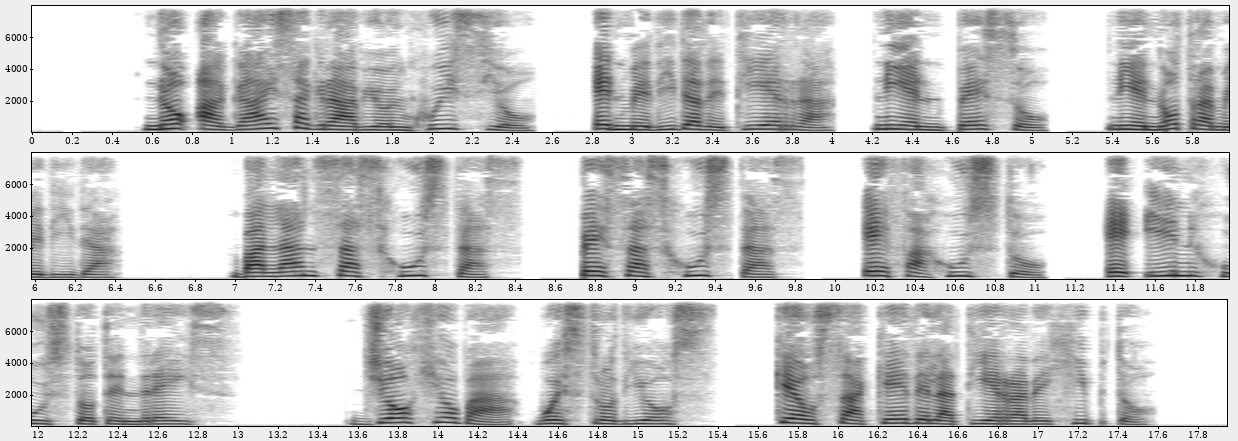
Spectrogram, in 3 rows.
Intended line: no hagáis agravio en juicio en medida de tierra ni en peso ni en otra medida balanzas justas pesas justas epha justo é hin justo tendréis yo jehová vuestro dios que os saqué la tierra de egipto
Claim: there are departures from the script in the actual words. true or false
true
